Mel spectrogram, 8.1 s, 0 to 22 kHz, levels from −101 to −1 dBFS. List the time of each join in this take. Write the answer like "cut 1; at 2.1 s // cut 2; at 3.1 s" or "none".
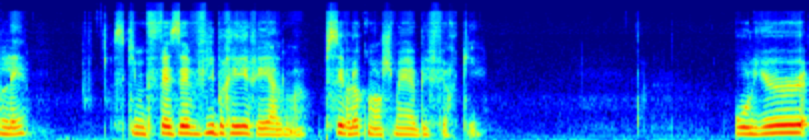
cut 1; at 3.1 s // cut 2; at 3.5 s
